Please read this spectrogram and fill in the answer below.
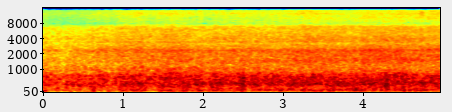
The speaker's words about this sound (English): this will give you an idea of what water does as big waves hits shallower depth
